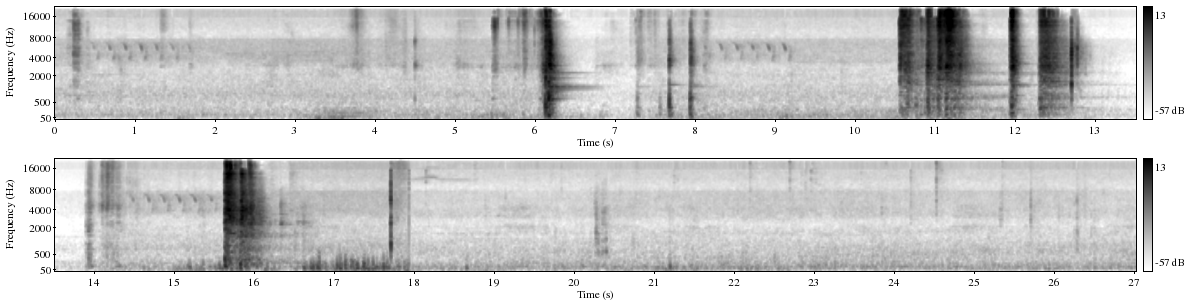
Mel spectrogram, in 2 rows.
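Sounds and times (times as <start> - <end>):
short scraping or rustling: 3.2 - 6.2
metal kitchenware clanging: 15.6 - 16.6.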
